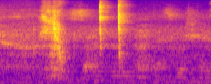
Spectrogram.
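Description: Dishware being handled on a kitchen counter: a short scrape about half a second in, then two sharp clinks close together around a second in.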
